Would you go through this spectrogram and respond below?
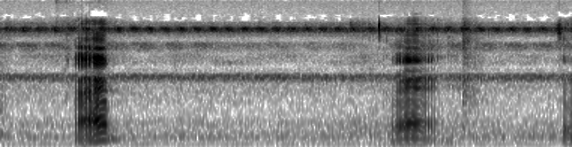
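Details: Orange stray Thai cat dropping by late at night for a meal of mackerel or fried squid with rice: two short harmonic meows about two seconds apart, each slightly arched then falling, over steady high cricket trills.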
